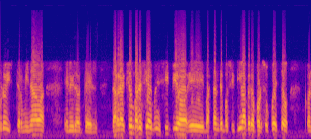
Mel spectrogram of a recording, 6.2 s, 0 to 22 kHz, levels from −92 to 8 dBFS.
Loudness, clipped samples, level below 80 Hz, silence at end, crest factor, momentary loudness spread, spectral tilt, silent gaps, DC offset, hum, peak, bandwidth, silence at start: -14 LUFS; under 0.1%; -50 dBFS; 0 s; 10 dB; 10 LU; -5 dB/octave; none; under 0.1%; none; -4 dBFS; 11 kHz; 0 s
